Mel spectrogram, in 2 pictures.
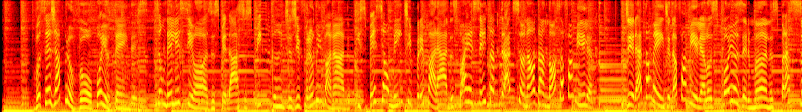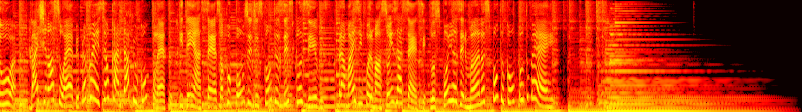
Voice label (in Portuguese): Locucao; LosPollos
